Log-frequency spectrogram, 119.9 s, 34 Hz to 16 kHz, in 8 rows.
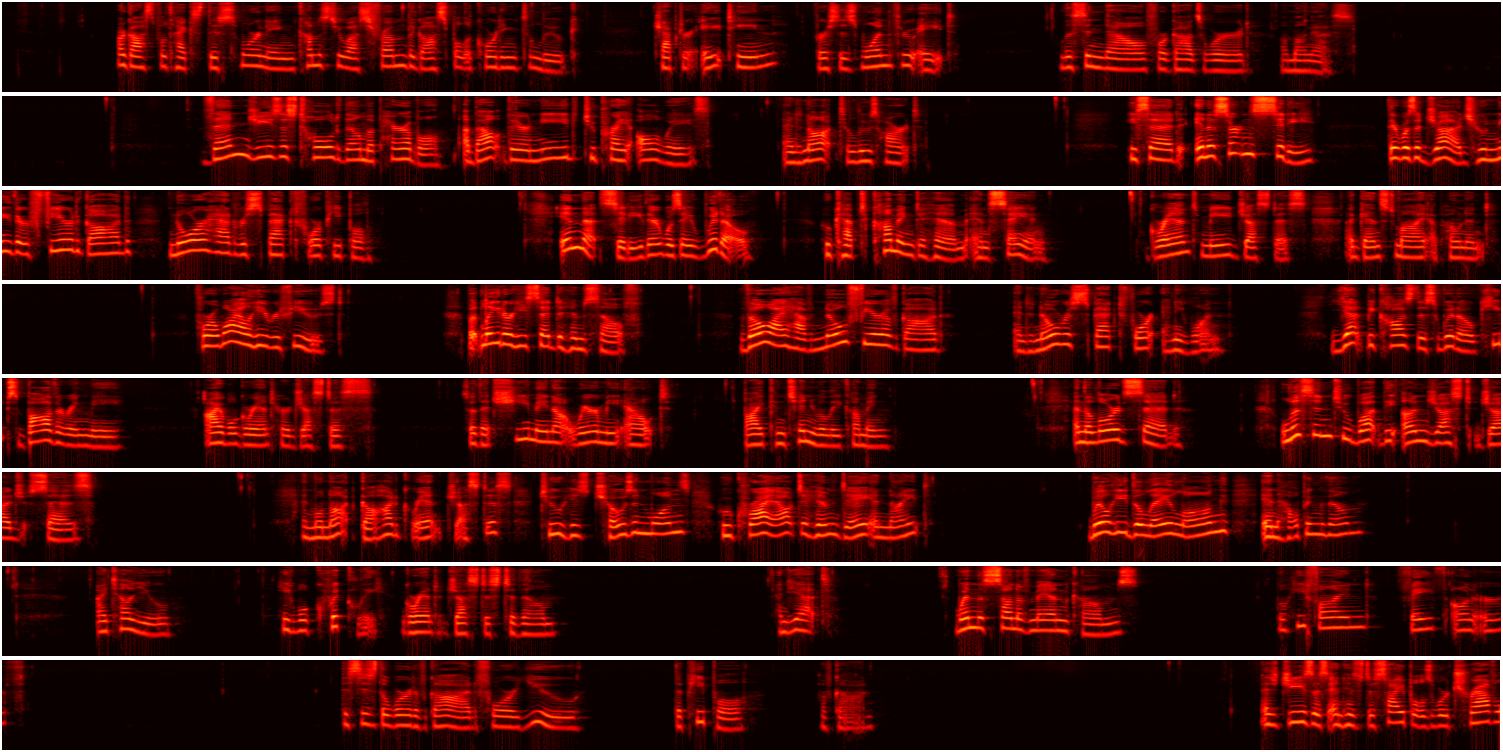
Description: This sermon was preached at Peoples Presbyterian Church in Milan, Michigan and was focused upon Luke 18:1-8 The audio recording is above and a written manuscript is below.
